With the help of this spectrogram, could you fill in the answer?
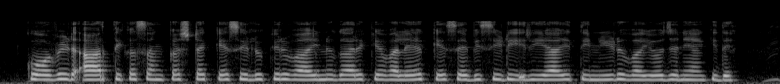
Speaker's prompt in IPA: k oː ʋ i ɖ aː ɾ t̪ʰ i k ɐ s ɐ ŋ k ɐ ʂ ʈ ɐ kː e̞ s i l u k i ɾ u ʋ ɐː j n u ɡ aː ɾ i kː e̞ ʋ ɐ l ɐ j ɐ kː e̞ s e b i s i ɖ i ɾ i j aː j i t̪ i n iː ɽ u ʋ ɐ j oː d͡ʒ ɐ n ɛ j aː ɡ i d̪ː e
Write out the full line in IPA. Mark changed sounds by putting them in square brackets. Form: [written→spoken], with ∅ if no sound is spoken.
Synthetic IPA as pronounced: k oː ʋ i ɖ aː ɾ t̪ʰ i k ɐ s ɐ ŋ k ɐ ʂ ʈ ɐ kː e̞ s i l u k i ɾ u ʋ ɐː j n u ɡ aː ɾ i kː e̞ ʋ ɐ l ɐ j ɐ kː e̞ s e b i s i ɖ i ɾ i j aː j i t̪ i n iː ɽ u ʋ ɐ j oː d͡ʒ ɐ n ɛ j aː ɡ i [d̪ː→d̪] e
